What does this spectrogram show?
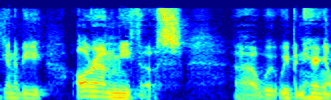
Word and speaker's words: Mythos: I mean, let's start with the very very basic Mythos, uh which is by the way a Greek-derived word, which is why uh it's pronounced Mythos, uh I was told recently.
